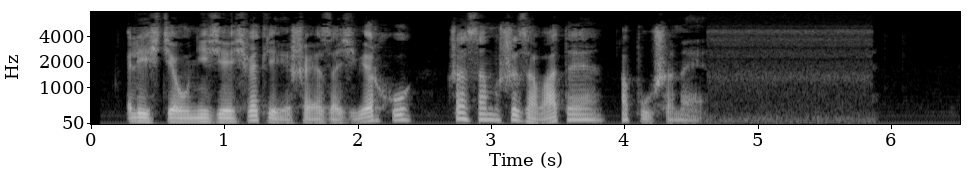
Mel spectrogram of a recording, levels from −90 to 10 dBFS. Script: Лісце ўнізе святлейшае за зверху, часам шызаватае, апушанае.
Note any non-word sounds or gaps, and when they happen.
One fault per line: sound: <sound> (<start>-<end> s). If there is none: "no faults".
no faults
